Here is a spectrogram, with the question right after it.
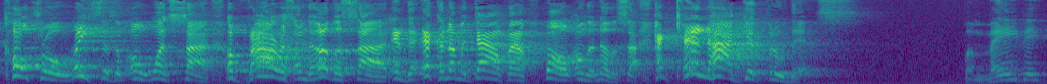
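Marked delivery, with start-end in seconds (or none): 0.0-8.5 louder preacher's plea, slowing down; preaching at full force. Acted. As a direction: lift the congregation's question high. Preaching climax.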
